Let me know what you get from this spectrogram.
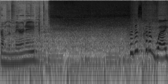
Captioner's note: pan sizzling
